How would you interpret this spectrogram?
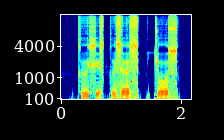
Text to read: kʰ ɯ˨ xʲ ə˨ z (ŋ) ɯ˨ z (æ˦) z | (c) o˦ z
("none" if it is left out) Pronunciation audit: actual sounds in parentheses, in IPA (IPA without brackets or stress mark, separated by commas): k, ə˦, c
